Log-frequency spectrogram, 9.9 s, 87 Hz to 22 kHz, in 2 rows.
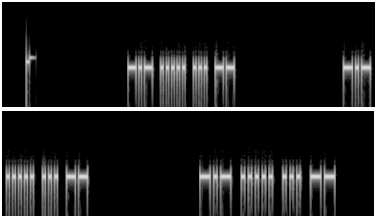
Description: Morse code, heard as a keyed tone, about 29 wpm, 700 Hz. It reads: K5SM K5SM K5SM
